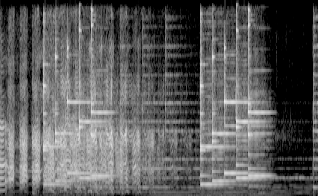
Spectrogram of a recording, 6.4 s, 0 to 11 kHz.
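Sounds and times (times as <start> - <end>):
telephone ringtone: 0.9 - 2.6, 4.0 - 5.6.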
